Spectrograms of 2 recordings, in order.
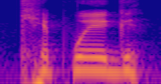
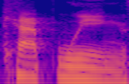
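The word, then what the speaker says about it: Kapwing: wrong it's actually k-a-p-w-i cap wing sorry i said kip wig and it's cap wing okay so do you know have you heard about cap wing no oh well let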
